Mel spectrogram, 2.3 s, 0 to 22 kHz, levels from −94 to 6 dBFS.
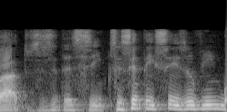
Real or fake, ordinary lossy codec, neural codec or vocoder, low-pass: real; none; none; 7.2 kHz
